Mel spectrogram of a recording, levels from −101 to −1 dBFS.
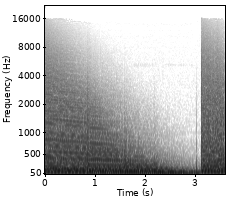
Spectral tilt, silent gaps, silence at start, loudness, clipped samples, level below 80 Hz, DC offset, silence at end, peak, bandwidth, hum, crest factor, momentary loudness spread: -8 dB/octave; none; 0 s; -17 LUFS; under 0.1%; -22 dBFS; under 0.1%; 0 s; -4 dBFS; 9 kHz; none; 12 dB; 6 LU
